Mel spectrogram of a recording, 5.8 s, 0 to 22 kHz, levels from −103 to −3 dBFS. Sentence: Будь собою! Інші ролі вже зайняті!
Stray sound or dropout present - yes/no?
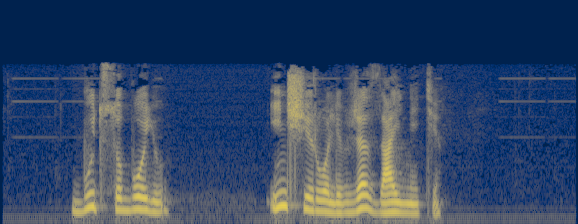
no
